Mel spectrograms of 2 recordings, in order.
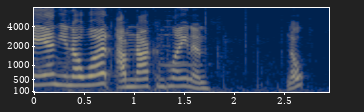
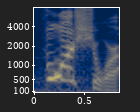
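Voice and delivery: high-pitched repeat; 12 semitones higher than usual. Real, not acted. Echoing chat in a high squeal. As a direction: pitch jumps way up on "For sure".

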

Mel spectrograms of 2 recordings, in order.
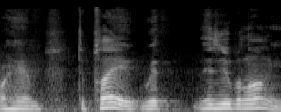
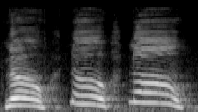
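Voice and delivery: high, loud cries of alarm; panicked shriek; 13 semitones higher, 3 dB louder, much slower than usual. A narrator's reading. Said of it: "he shrieked".

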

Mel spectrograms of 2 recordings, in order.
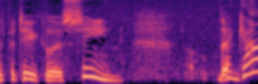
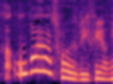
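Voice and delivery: ordinary talk, nothing marked

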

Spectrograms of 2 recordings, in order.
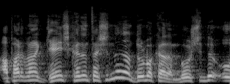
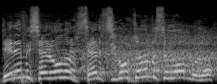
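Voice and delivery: loud scolding; 10 semitones higher, 4 dB louder than usual. Acted. Scolding a returning improv volunteer.

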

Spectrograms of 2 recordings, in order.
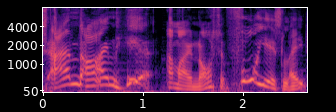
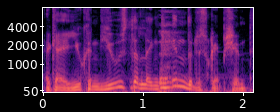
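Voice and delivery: low, polished butler voice; courteous, smooth demon butler; butler character voice; 5 semitones lower than usual. Acted. In-character sponsor read.

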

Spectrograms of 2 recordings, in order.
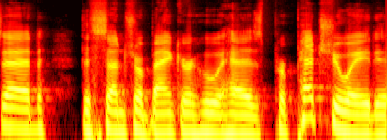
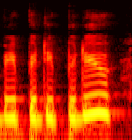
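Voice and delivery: high computer beeps; robotic beeping; 8 semitones higher, 9 dB quieter than usual. Retold or imitated. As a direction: beep like a machine. Imitating computer noise.

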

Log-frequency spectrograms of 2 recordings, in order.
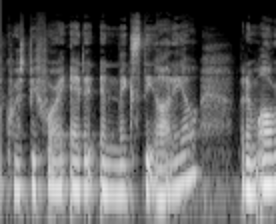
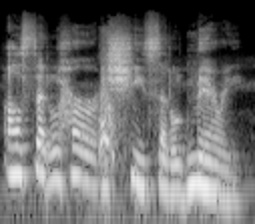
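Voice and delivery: raised, loud vow; shouting; 4 semitones higher, 5 dB louder than usual. A narrator's reading. Owner vows to settle Sally himself, shouting. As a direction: shout it as a threat. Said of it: "I up and shouted".

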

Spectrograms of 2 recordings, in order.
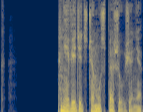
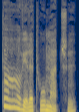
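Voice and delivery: slow, icy put-down said higher; 6 semitones higher, slower than usual. Acted. Doctor coldly dismisses the embarrassed patient, icy. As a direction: let it land coldly and slowly. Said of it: "skomentowała lodowato".

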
